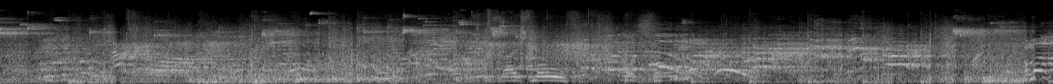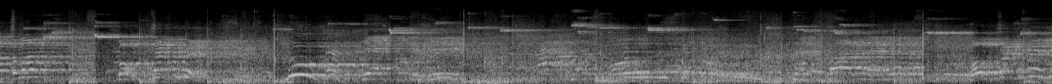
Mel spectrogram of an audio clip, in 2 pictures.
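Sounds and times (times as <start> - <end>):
sneakers squeaking: 0.0 - 5.8, 6.4 - 21.0
children shouting: 5.9 - 9.4.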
